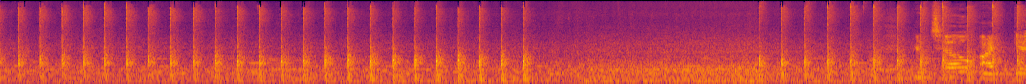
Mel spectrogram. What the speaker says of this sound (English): I'm just going to hammer my nail in here to make the hole.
